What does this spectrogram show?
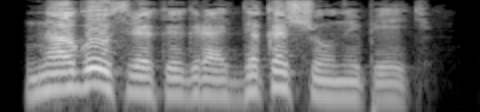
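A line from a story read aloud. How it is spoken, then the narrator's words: Unusually angry reply. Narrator (Russian): Непривычно сердито ответил он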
